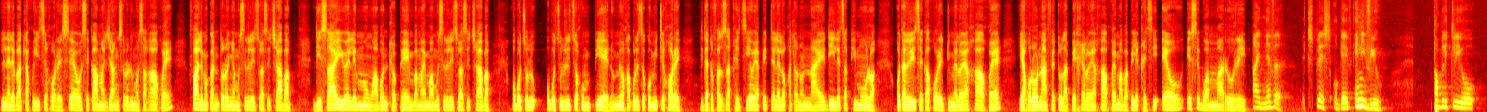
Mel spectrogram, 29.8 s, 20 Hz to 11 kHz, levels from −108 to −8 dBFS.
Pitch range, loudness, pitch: 110-125 Hz, -23 LUFS, 115 Hz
